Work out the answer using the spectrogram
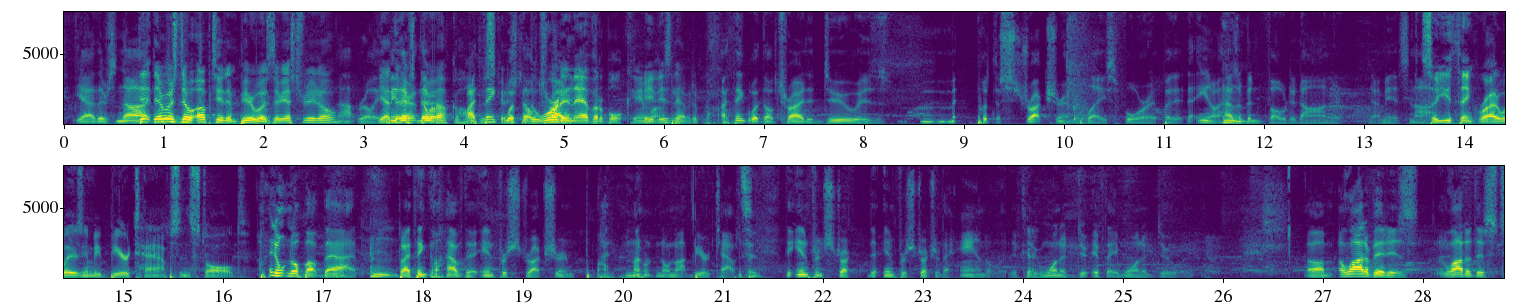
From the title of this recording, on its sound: We are LIVE from Double Eagle Golf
